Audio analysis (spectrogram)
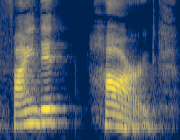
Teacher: Você não ouve esse T do it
